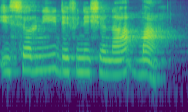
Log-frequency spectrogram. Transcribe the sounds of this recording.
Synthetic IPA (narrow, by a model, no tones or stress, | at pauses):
isəɾniɖefʰiniɕənama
